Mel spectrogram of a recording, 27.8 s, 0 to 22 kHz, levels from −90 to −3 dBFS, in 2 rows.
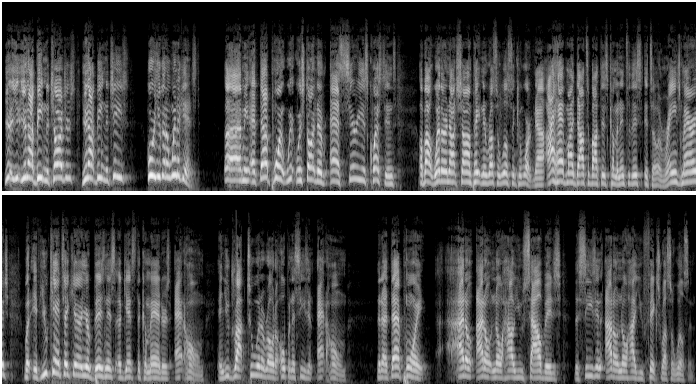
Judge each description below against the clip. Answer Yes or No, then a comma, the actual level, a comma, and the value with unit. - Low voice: No, medium, 175 Hz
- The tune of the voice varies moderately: No, wide, 6.9 semitones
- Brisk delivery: Yes, fast, 220 wpm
